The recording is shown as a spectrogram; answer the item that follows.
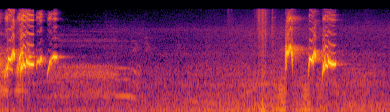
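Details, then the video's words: Red-whiskered bulbul contest song meant to get birds singing: a quick rolling four-note run trailing into a fading echo-like tone, then after a pause a short three-note phrase ending in a whistle. "luyện giọng cho chào mào hót hay - căng lửa, chào mào hót quá phê"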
